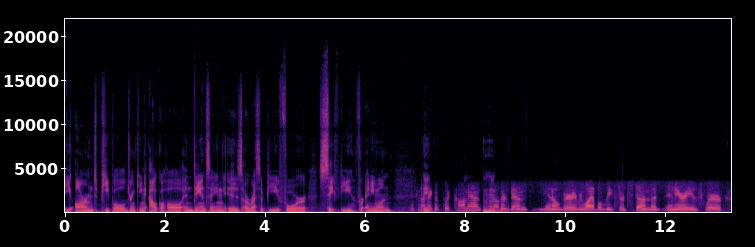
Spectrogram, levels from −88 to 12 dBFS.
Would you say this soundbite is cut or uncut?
cut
